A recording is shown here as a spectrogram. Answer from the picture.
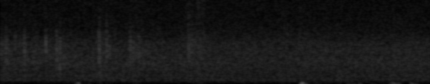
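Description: Near silence with faint room tone and two short, faint clicks about a second apart, from keys on a computer keyboard as a text prompt is edited.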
